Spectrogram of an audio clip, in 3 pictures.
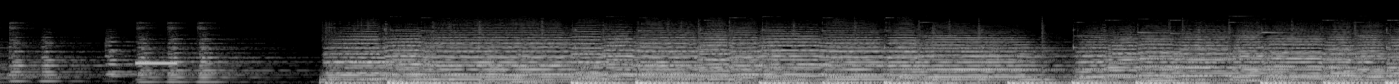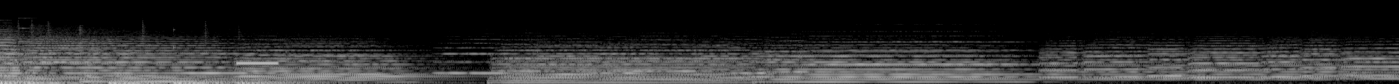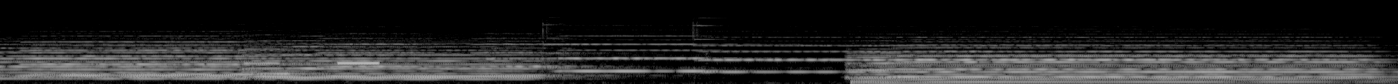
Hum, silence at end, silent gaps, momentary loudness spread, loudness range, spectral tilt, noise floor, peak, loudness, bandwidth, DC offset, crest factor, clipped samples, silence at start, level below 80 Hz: none; 0 s; none; 11 LU; 9 LU; -6.5 dB/octave; -53 dBFS; -4 dBFS; -24 LUFS; 9.6 kHz; under 0.1%; 18 dB; under 0.1%; 0 s; -30 dBFS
